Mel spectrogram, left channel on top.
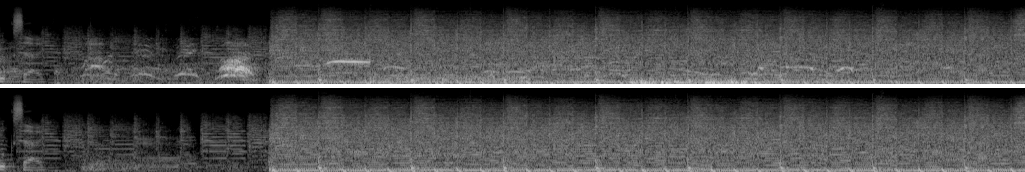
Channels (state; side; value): normal; both; correlation 0.66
